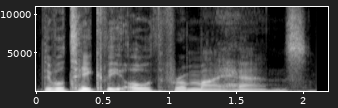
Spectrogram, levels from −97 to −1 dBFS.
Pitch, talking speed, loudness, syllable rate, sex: 135 Hz, 220 wpm, -19 LUFS, 4.2 syllables/s, male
